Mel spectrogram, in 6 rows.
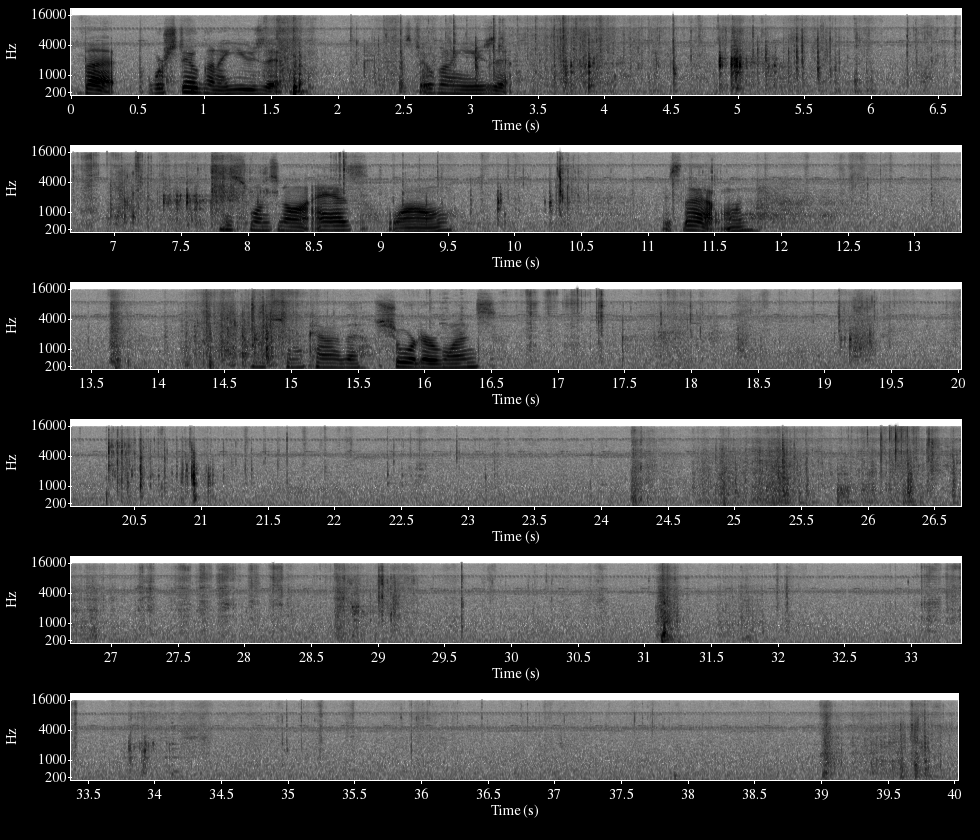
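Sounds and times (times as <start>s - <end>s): carrots being trimmed by hand: 16.6s - 18.0s, 25.9s - 29.4s, 32.9s - 33.5s.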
